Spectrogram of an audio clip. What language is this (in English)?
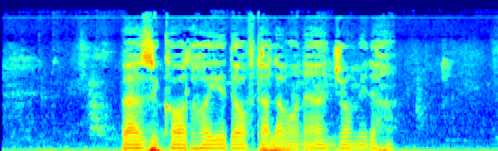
Persian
